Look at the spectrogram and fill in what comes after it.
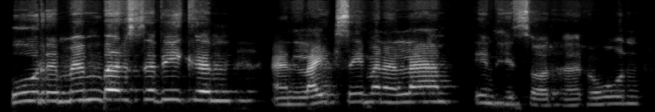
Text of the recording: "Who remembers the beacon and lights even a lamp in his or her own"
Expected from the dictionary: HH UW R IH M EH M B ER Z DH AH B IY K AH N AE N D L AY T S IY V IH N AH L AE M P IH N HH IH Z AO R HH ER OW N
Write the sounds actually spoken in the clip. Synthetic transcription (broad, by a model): HH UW R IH M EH M B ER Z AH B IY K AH N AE N D L AY T S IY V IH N AH L AE M P IH N HH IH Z AO R HH ER OW N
